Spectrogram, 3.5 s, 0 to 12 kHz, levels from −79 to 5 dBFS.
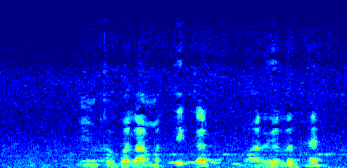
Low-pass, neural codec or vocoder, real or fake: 10.8 kHz; none; real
